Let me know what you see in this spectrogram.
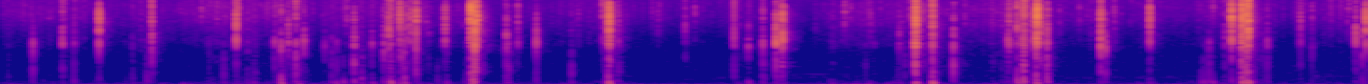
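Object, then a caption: Folded kraft paper sheet. A folded, crinkled sheet of brown kraft paper is held in both hands, then squeezed and rubbed with the fingertips. It gives off an irregular stream of dry crinkling and sharp, bright crackles, with louder snapping bursts scattered through the clip. Each crackle cuts off almost instantly.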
